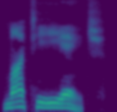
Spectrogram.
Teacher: mate with the accent on the first syllable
